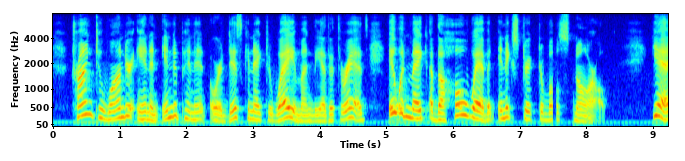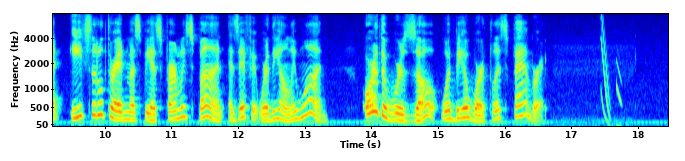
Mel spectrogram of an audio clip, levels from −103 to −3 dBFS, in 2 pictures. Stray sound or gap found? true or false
true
